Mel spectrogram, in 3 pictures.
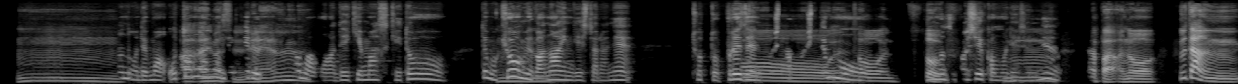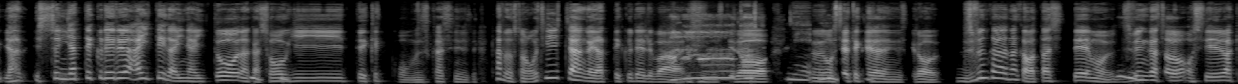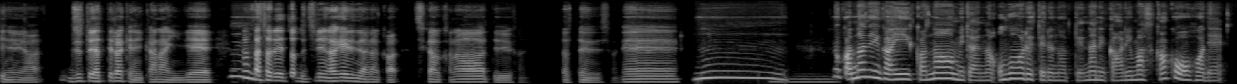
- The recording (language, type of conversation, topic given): Japanese, advice, 予算内で満足できる買い物をするにはどうすればいいですか？
- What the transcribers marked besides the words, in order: none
